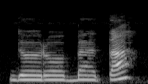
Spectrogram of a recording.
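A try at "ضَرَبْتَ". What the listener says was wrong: Ba-nya dimatikan ya, Bu ya?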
